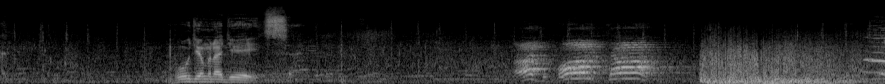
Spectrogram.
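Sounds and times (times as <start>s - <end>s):
speech: 1.8s - 3.2s, 5.2s - 6.7s
cannon fired over a river to raise a drowned body: 7.0s - 8.7s.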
